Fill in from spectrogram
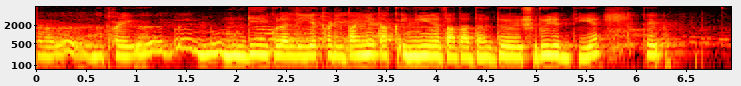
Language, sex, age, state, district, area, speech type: Dogri, female, 18-30, Jammu and Kashmir, Samba, rural, spontaneous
